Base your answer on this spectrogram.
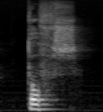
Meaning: partitive of tof
- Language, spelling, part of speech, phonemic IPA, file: Dutch, tofs, noun / adjective, /tɔfs/, Nl-tofs.ogg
